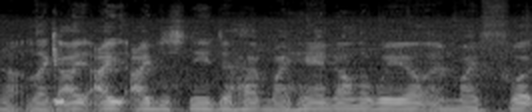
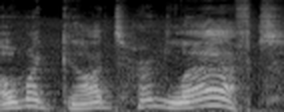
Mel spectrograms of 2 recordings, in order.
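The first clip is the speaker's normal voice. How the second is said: put-on teen girl voice, higher, louder, slower; 9 semitones higher, 7 dB louder than usual. Imagining a teenage girl voice for Jeff, speaking in that voice. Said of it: "teenage girl voice".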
